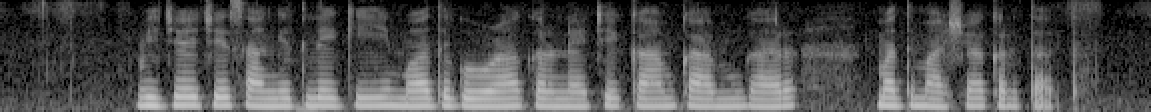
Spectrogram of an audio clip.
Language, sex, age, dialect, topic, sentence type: Marathi, female, 36-40, Varhadi, agriculture, statement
